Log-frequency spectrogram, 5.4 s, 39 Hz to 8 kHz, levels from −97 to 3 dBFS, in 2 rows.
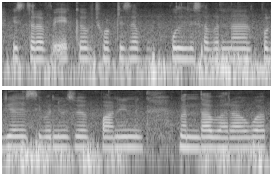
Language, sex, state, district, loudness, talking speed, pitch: Hindi, female, Uttar Pradesh, Lalitpur, -17 LUFS, 190 wpm, 200 Hz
